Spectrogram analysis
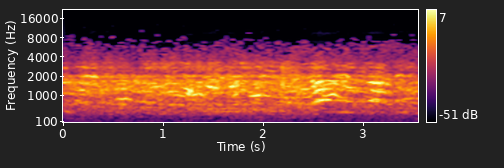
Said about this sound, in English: And you can hear the fans from Sumter, South Carolina, Bobby's hometown, applauding.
